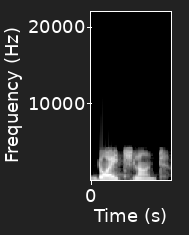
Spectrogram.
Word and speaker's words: Deutschland: जो ई और यू जहाँ पर टुगेदर आते हैं तो उसकी साउंड जो होती है वो ओए वाली होती है, तो डॉइच एंड डी यहाँ पे टी की तरह साउंड करता है, तो लांट, डॉइचलैंड, विच मीन्स जर्मनी.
